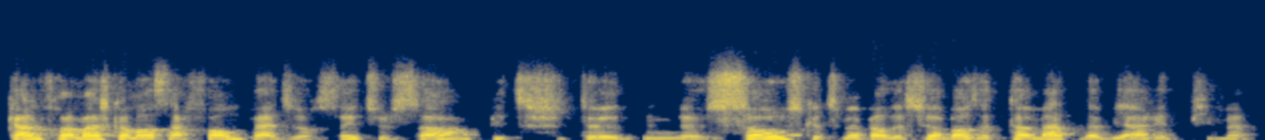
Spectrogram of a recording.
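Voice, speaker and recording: Man, Québécois accent, husky voice, lively talker, interview guest, muffled lo-fi sound. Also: a little high, a little fast. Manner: chatty, lively, keeps saying "listen" as he explains recipes. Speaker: guest, drummer and food traveler. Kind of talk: casual interview chat. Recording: dull lo-fi recording.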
